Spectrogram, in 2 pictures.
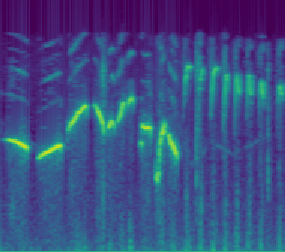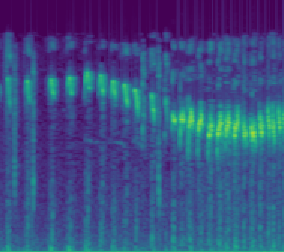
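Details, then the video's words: Song of a white-rumped shama, meant as therapy for a sulking bird: low whistles slurring upward, then a fast run of high piercing notes, ending in a rapid buzzy trill repeated many times. "Terapi super murai yang sedang ngambek"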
